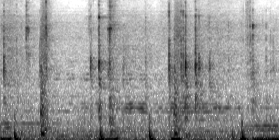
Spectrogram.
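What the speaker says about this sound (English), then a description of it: "This freaking W key on this keyboard is kind of losing it." Keys clacking on a computer keyboard with a failing W key, bursts of quick taps spaced roughly every half second, close and fairly quiet, no voices.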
